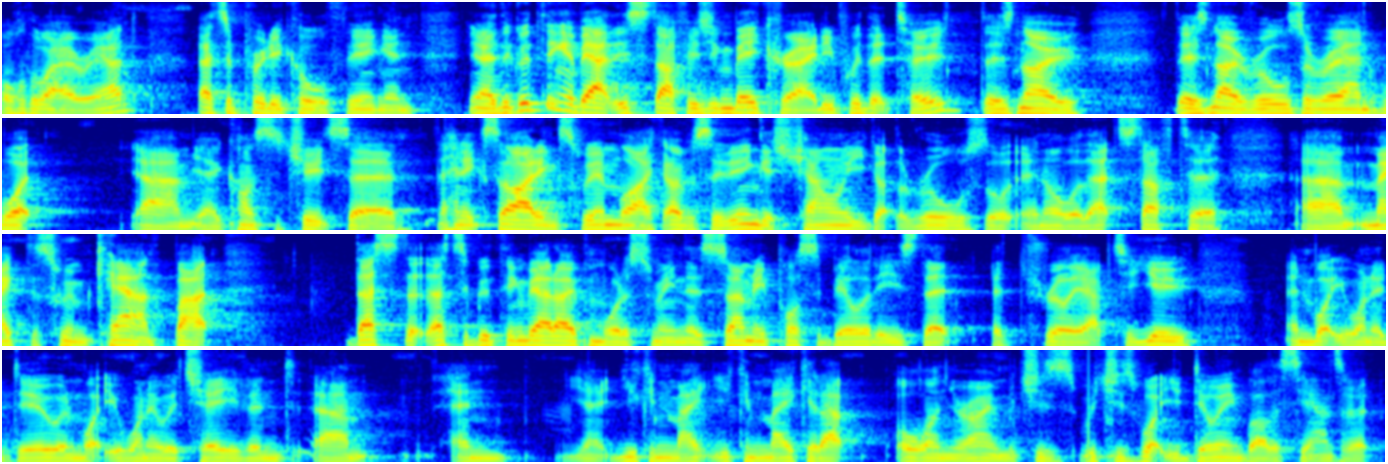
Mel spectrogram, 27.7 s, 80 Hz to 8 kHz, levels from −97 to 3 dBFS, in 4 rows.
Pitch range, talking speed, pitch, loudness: 100-115 Hz, 265 wpm, 105 Hz, -29 LUFS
